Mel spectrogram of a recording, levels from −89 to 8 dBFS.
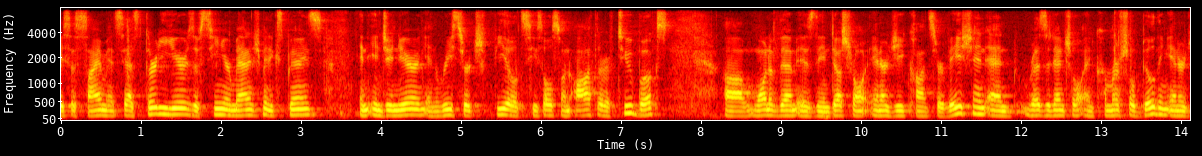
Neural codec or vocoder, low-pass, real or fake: none; 7.2 kHz; real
